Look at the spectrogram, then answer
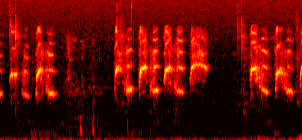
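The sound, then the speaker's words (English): A parrot whistles in repeated bursts of sliding, warbling notes, three clustered phrases with short pauses between them, clear with no talking. “Is that a parrot?”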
